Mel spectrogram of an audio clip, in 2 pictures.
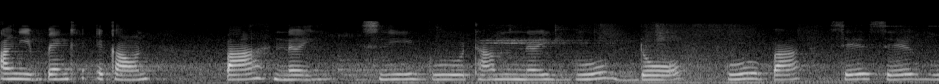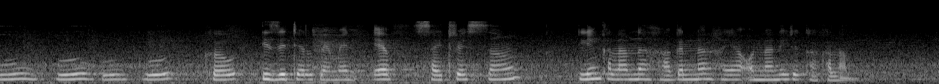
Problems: constant background noise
